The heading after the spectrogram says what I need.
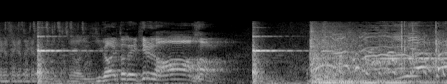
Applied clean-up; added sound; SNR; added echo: none; Piano; 3 dB; none.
